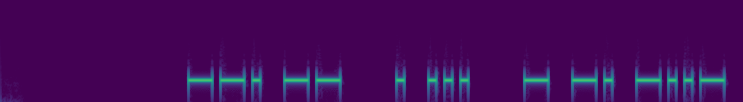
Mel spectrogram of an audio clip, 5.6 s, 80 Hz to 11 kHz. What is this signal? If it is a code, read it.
Morse code, heard as a keyed tone, about 20 wpm, 700 Hz. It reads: GM ES TNX
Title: Practice QSO - Exchange 1 - Beginning - 20wpm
